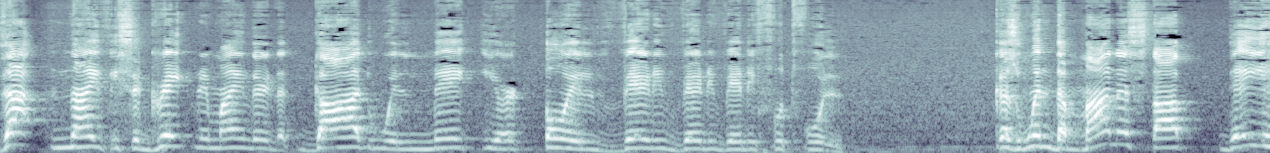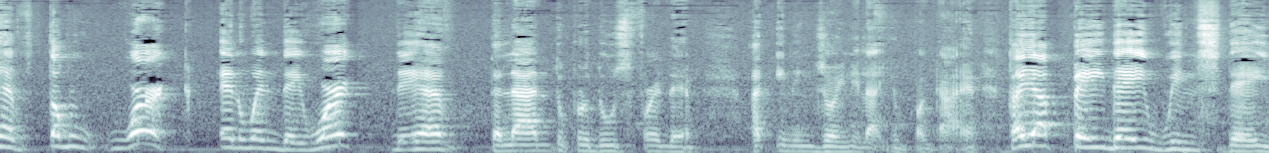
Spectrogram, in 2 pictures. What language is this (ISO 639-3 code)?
fil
